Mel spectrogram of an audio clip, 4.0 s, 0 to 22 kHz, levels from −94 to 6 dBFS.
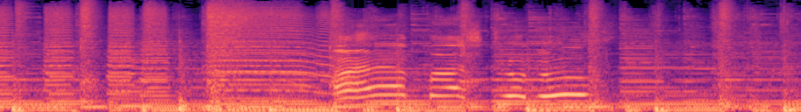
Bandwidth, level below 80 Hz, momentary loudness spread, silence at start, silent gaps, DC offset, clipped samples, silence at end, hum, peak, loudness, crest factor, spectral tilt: over 20 kHz; -20 dBFS; 6 LU; 0 s; none; under 0.1%; 0.3%; 0 s; none; 0 dBFS; -11 LUFS; 10 dB; -5 dB/octave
